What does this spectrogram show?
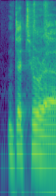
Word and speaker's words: Datura: Datura is how you say it.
